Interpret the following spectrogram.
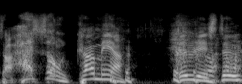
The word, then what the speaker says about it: Jason: used to call me hassan you know because i in spain they pronounced the jays like a her says hassan come here do this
